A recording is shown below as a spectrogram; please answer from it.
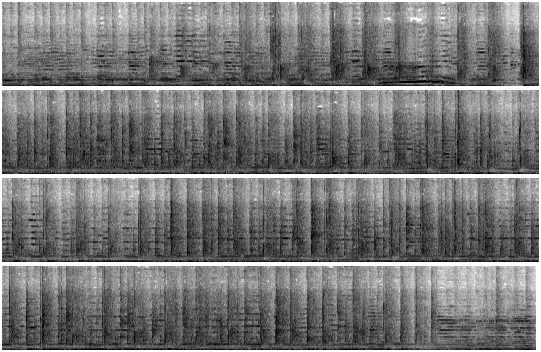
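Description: Live Irish reel on fiddle and acoustic guitar, with an Irish step dancer's hard shoes tapping rhythmically on a wooden stage. The sound drops out briefly about eight seconds in.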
